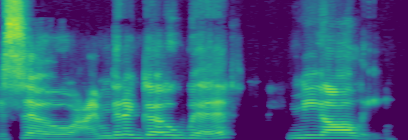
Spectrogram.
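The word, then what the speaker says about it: Niaouli: So I'm gonna go with Nioli. Nioli. Nioli. It's N-I-A, Nia, but it doesn't sound like Nia. O-U-L-I, which sounds like owly.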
